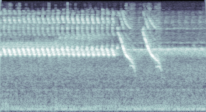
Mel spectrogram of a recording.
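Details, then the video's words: Canary in breeding season singing to impress a female: a fast pulsing trill held about two seconds, broken by two sharp descending whistled sweeps, with low hum underneath. "Most powerful Canary singing | breeding season | trying to impress female Canary"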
